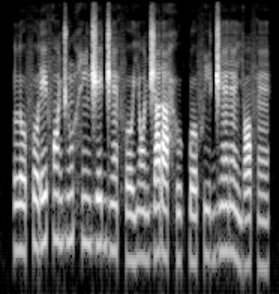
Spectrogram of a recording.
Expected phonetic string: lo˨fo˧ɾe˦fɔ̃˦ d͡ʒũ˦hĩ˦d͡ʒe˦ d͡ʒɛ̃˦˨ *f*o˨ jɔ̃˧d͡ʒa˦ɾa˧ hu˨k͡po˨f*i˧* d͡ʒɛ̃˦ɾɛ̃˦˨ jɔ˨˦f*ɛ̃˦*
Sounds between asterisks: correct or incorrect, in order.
correct, correct, incorrect

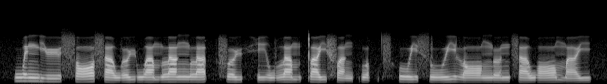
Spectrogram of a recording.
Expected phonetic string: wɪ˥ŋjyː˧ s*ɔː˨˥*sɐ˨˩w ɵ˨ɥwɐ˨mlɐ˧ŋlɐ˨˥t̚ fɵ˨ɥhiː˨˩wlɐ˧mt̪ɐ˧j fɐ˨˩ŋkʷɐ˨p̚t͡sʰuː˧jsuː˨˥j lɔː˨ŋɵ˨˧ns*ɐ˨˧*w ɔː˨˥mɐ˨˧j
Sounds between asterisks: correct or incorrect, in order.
correct, correct

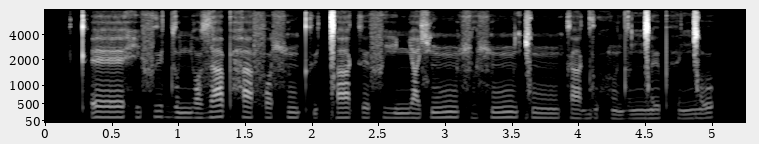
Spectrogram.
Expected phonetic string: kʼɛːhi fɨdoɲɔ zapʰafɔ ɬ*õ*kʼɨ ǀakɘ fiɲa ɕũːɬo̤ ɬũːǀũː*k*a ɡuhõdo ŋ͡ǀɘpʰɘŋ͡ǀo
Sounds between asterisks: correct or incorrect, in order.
incorrect, correct

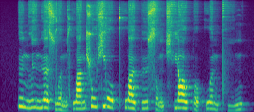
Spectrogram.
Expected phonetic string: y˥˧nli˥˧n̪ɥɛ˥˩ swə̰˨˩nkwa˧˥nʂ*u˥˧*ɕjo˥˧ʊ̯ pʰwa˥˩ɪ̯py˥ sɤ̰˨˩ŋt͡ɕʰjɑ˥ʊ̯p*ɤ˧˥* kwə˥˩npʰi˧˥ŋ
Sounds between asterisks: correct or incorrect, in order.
incorrect, incorrect

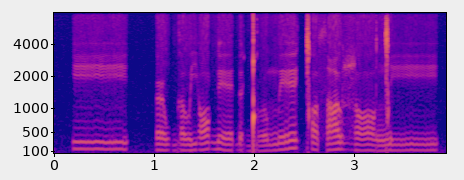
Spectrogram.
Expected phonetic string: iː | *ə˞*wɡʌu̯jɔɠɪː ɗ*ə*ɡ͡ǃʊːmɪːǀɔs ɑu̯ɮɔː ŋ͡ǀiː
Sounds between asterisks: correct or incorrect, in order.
correct, correct

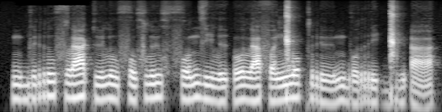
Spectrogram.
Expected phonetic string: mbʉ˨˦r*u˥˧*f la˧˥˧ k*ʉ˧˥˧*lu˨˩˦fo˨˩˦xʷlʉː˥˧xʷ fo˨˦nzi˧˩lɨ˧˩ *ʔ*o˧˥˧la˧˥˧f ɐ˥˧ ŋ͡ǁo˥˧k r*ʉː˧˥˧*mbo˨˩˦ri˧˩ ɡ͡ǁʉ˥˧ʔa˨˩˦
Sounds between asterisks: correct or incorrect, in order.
correct, incorrect, correct, incorrect

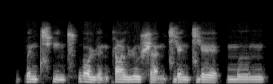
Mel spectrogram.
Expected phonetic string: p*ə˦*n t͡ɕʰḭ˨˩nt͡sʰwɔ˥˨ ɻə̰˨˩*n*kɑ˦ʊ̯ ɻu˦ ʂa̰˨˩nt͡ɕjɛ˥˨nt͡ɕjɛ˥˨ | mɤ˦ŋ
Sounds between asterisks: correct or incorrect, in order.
correct, correct

